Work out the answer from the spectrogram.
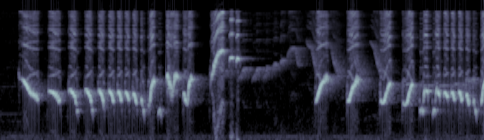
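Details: Lively white-rumped shama pouring out loud whistled phrases: quick descending note series, a sharp high upswept whistle, a brief pause, then more rapid repeated whistles and chattering notes.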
